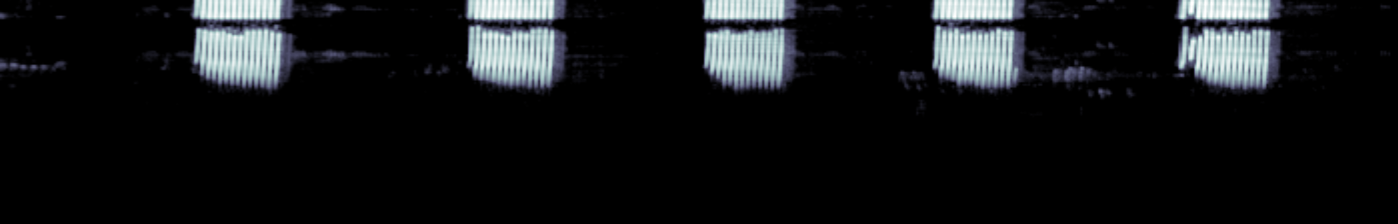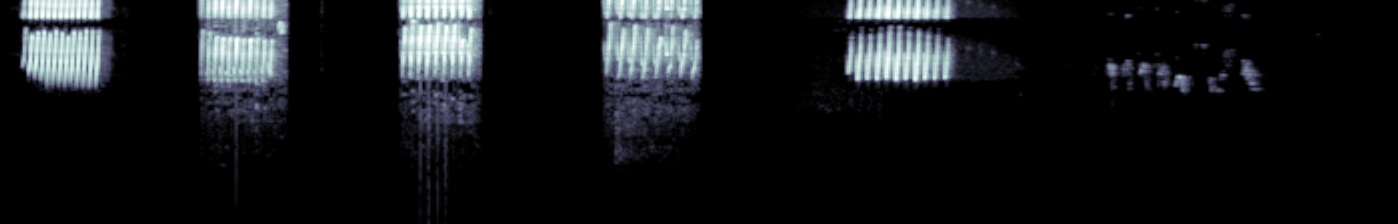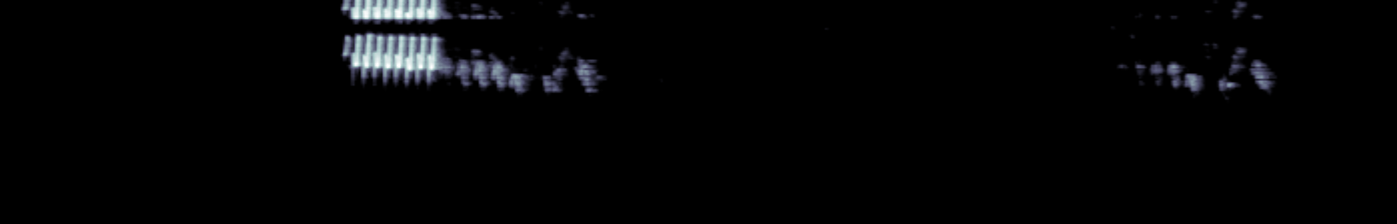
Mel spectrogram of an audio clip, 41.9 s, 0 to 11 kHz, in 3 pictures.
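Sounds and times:
Phylloscopus bonelli warbler: 2.0 - 2.8, 4.7 - 5.6, 7.1 - 7.9, 9.4 - 10.2, 11.8 - 12.7, 14.2 - 15.0, 16.0 - 16.8, 18.0 - 18.8, 20.0 - 21.0, 22.5 - 23.5.

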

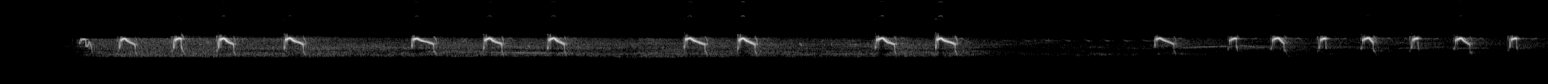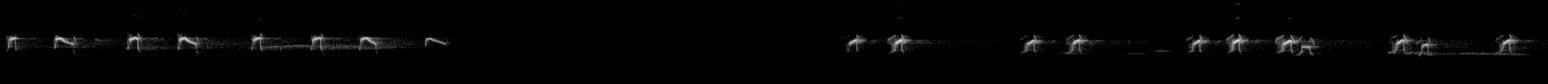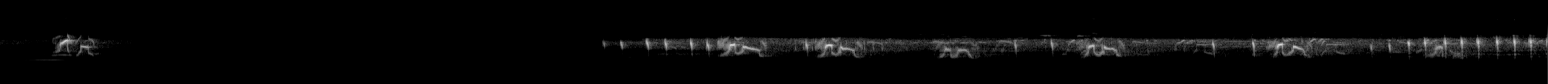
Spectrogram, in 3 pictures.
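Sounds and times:
little ringed plover Charadrius dubius calling: 0.8 - 19.9, 24.0 - 24.8, 25.7 - 32.0, 37.0 - 46.4.

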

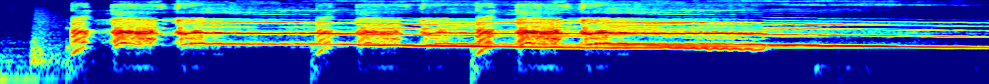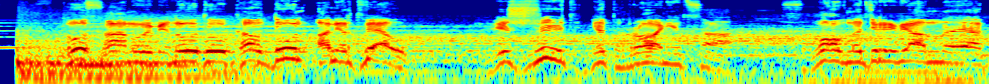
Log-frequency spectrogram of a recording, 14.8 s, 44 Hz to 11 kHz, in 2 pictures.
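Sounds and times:
rooster crowing: 0.5 - 7.6
speech: 8.0 - 14.8.

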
